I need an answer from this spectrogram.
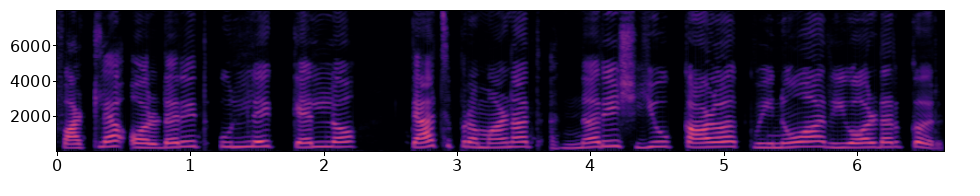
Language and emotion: Goan Konkani, neutral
